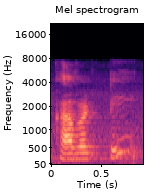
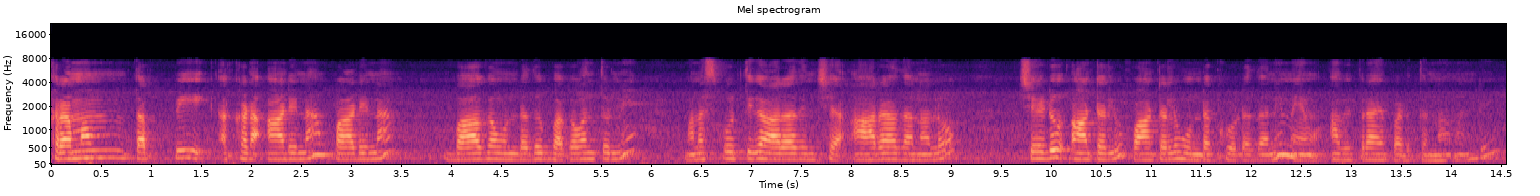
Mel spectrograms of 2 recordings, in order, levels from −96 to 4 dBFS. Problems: constant background noise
